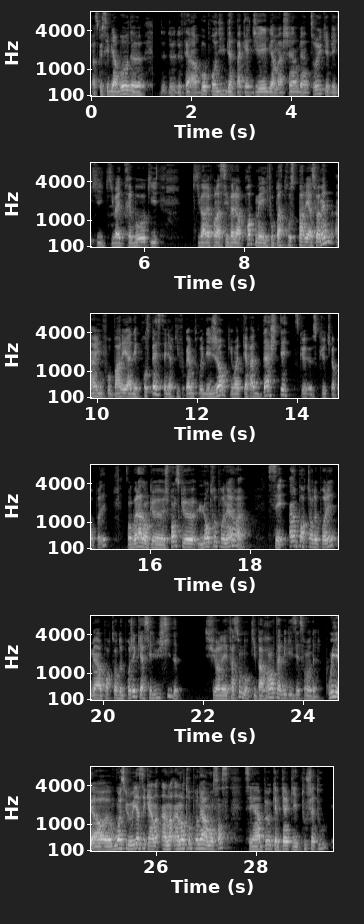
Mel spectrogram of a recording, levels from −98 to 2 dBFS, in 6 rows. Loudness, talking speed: -32 LUFS, 260 wpm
